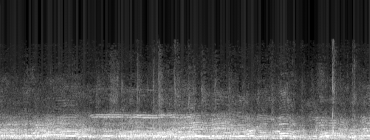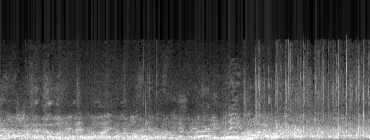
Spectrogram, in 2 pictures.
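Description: A crowd of spectators chatters and calls out across an open stadium.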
